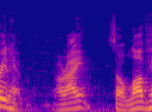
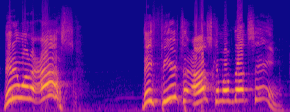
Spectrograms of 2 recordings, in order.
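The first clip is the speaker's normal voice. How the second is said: emphatic preaching; 11 semitones higher, 9 dB louder than usual. Real, not acted. Preacher driving the verse home to congregation, loudly emphatic. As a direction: hammer the point home at high pitch.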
